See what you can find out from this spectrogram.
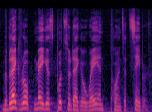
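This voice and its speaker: A male game host reads story text aloud. His voice is on the high side and very clean. He narrates in a measured, dramatic storytelling style.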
